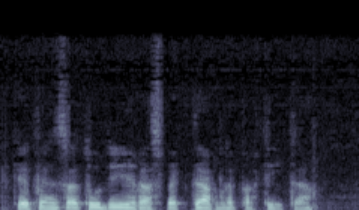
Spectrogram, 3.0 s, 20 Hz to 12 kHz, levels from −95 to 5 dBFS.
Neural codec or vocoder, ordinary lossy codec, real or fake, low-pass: none; AAC, 32 kbps; real; 9.9 kHz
